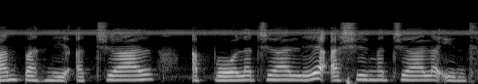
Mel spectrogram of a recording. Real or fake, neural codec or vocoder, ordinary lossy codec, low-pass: real; none; none; 7.2 kHz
